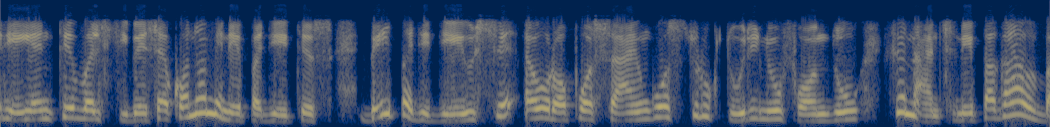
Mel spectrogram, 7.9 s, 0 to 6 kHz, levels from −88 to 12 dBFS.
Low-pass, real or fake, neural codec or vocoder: 5.4 kHz; real; none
